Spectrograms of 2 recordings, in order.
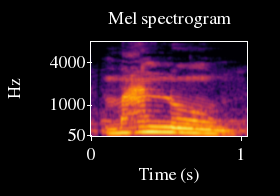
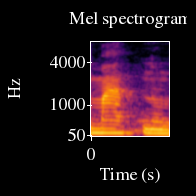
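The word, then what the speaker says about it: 맞는: আফুন অসুস্থ খসে স্থানে মাননুন অর্থ উপযুক্ত এইযে জিউতের পরে যদি নিউন থাকে জিউতের পরে যদি নিউন থাকে তখন জিউতের উচ্চারণ হয় ন এর মত তাহলে এটা হবে মাননুন এটা মাতনুন না এটা হবে মান্নুন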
